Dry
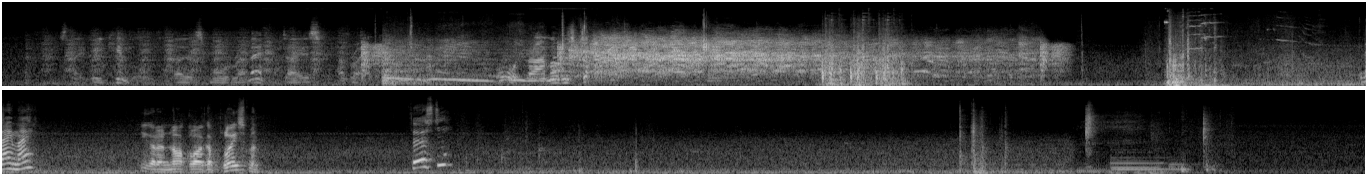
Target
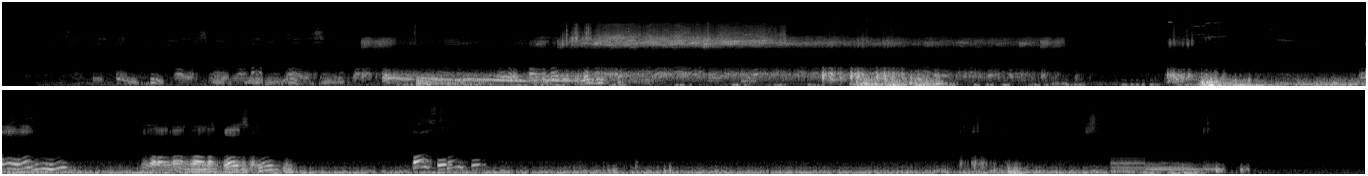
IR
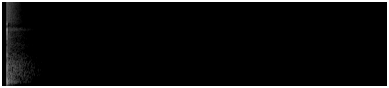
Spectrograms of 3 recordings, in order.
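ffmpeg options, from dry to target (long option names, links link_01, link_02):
-filter_complex "[0:a]afwtdn=0.0447,asuperstop=centerf=1300:order=20:qfactor=0.59,lowshelf=frequency=83:gain=11.5,acrossover=split=340|3200[link_01][link_02][link_03];[link_03]adelay=40[link_04];[link_01]adelay=340[link_05];[link_05][link_02][link_04]amix=inputs=3:normalize=0,tremolo=f=220:d=0.261,aemphasis=mode=reproduction:type=50fm,volume=3dB"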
